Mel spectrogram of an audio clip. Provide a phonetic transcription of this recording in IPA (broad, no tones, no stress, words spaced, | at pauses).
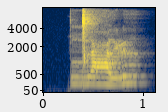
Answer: ŋ͡ǀɯʕɯɭɯ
